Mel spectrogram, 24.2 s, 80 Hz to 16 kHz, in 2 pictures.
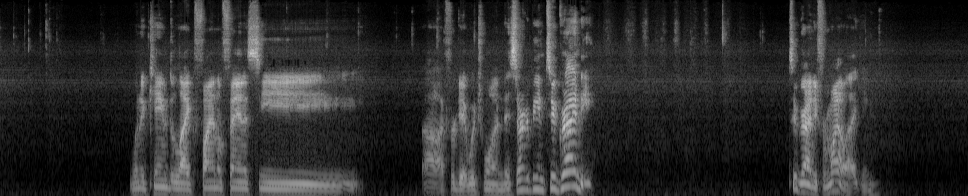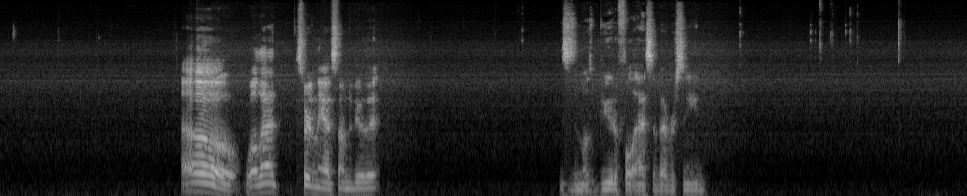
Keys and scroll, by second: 0.0-2.8 typing, 5.6 typing, 6.4 super+q, 8.5 super+Tab, 22.1 super+a, 23.2 BackSpace.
